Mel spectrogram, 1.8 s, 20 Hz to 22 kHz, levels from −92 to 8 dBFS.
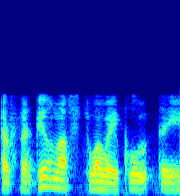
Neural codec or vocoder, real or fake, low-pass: codec, 16 kHz, 0.5 kbps, FreqCodec, larger model; fake; 3.6 kHz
